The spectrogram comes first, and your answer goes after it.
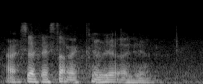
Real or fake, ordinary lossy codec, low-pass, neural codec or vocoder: fake; none; 7.2 kHz; codec, 16 kHz, 2 kbps, FunCodec, trained on Chinese and English, 25 frames a second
